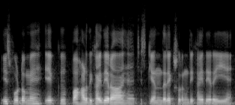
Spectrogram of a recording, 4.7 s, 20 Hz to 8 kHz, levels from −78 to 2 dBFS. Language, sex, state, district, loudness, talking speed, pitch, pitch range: Hindi, male, Uttar Pradesh, Shamli, -20 LUFS, 215 wpm, 125 Hz, 120-135 Hz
